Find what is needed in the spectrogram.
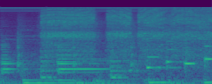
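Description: Aerosol spray can hissing in spurts, starting about half a second in with two brief breaks. Background music plays underneath.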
